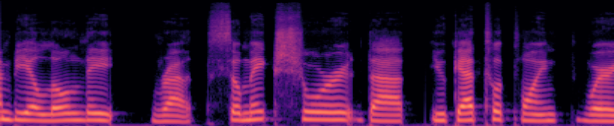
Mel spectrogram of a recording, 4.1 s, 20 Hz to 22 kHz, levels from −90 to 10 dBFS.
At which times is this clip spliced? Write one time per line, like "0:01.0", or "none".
0:02.8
